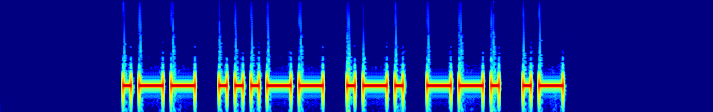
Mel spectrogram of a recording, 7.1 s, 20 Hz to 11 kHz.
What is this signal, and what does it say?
Morse code, heard as a keyed tone, about 15 wpm, 700 Hz. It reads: W3RGA
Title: K1USN SST QSO Practice - 15wpm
